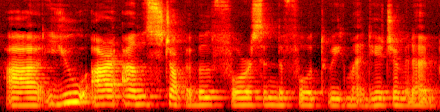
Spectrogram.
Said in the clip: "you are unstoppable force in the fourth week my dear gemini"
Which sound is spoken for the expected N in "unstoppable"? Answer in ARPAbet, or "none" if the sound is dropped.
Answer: N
